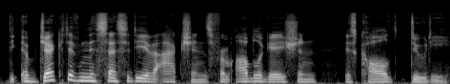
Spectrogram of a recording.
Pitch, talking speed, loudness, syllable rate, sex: 125 Hz, 135 wpm, -22 LUFS, 5.7 syllables/s, male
